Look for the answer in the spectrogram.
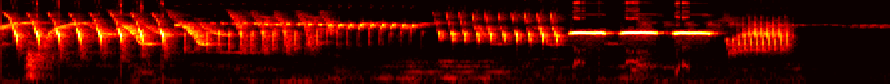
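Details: Young captive-bred canary in full rolling song, used as a lure to get other canaries singing: fast buzzy trills and rolled phrases sliding downward, then three loud pure whistled notes and a final rattling burst before silence.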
